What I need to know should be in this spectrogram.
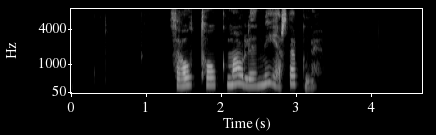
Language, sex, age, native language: Icelandic, female, 30-39, Icelandic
